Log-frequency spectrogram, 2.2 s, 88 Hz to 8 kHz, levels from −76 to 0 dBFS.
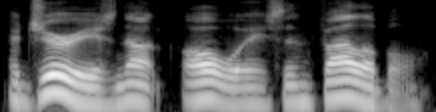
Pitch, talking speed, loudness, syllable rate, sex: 135 Hz, 165 wpm, -16 LUFS, 5.5 syllables/s, male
